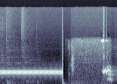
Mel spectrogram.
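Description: A phone call placed from a local shop about a vehicle's oil change rings on the line as a single steady, mid-pitched tone, cut off by a sharp click of the pickup, then faint line hiss and a brief voice answering.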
